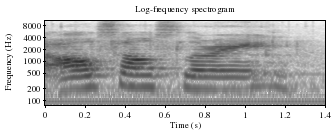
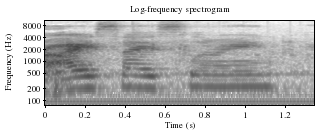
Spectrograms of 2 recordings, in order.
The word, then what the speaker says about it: Alsace-Lorraine: It's to Alsace-Lorraine, or Ice-Ice-Lorraine. I've heard it pronounced both ways.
